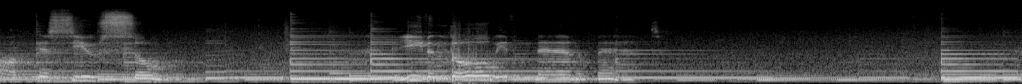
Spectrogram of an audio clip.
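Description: Steel-string acoustic guitar strummed in full, ringing chords, with a man singing over them. Fresh strums land about three seconds in and again near the end, and sung lines come near the start and around four to five seconds in.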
